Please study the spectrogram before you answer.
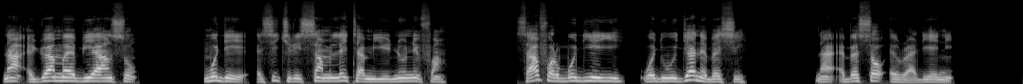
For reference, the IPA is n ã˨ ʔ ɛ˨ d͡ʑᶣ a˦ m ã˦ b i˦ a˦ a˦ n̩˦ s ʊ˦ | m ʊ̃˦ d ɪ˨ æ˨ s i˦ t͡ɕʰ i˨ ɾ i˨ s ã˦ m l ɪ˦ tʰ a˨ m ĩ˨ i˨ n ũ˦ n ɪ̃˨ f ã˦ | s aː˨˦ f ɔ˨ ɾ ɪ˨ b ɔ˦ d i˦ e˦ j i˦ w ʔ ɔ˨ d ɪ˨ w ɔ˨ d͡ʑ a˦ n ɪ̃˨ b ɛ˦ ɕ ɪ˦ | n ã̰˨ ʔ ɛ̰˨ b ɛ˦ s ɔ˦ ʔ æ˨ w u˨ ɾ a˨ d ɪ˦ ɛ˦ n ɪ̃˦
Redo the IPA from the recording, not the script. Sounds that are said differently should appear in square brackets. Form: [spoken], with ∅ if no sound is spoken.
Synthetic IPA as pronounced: n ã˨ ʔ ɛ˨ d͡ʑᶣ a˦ m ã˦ b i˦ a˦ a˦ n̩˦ s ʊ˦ | m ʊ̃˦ d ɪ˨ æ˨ s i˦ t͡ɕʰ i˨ ɾ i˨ s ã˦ m l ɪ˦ tʰ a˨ m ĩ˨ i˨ n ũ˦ n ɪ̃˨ f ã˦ | s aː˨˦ f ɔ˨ ɾ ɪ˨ b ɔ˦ d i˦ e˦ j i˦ w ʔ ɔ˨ d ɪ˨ w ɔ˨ d͡ʑ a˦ n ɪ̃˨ b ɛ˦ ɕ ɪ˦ | n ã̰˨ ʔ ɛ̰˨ b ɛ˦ s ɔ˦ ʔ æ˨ w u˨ ɾ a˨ d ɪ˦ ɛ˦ n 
